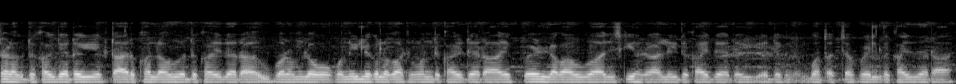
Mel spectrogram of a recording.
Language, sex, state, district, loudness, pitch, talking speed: Hindi, male, Uttar Pradesh, Deoria, -16 LUFS, 115 Hz, 280 wpm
